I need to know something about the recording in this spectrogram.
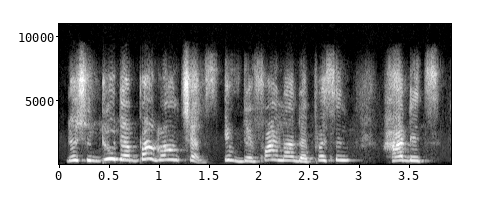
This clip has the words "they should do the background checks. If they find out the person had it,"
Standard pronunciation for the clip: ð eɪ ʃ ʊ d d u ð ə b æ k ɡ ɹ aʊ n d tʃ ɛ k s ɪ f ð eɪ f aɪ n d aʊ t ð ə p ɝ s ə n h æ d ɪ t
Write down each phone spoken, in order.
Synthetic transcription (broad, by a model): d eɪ ʃ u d d u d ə b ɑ k ɡ ɹ aʊ n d tʃ ɛ k s ɪ f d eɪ f aɪ n aʊ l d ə p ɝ s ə n h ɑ d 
